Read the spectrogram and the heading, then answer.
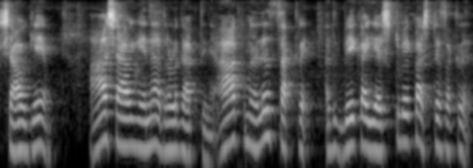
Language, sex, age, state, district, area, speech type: Kannada, female, 60+, Karnataka, Mysore, rural, spontaneous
